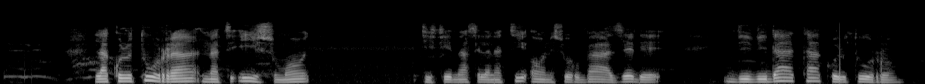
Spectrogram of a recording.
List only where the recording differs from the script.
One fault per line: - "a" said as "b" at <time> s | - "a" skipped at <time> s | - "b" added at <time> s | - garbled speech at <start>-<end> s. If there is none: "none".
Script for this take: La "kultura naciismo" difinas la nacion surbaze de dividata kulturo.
none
